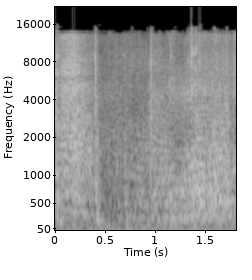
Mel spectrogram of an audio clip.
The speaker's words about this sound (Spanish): En un lateral salen chispas de una conexión se produce una deflagración. Hay fuego en la cabina. El fuego comienza a extenderse.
